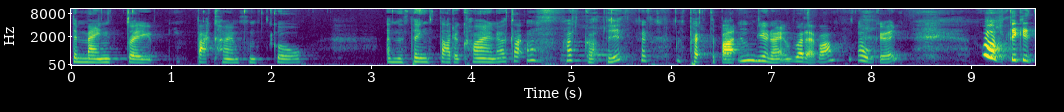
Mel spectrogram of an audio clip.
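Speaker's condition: Profound deafness; speech therapy in childhood, able to talk, oral communicator

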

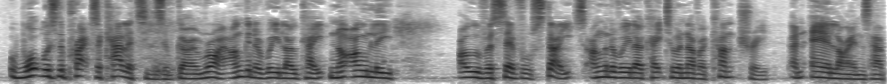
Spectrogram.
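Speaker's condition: No condition

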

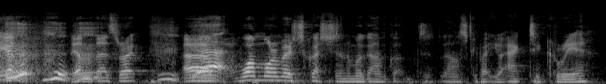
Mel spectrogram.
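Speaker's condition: No condition

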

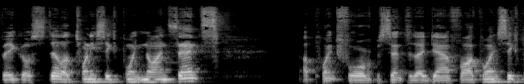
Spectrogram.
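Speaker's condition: No condition

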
